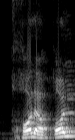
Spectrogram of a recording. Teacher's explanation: خا کو پر پڑھیں گے، قاف کو بھی پر پڑھیں گے اور قاف کو لام سے ملائیں گے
